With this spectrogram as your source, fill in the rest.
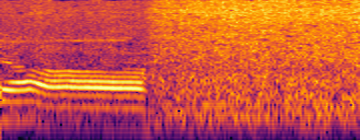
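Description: The Cipinaha river in Karyawangi village flows loud and close as a steady broadband rush, with a voice speaking over the start before the water noise fills the rest.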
